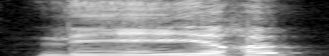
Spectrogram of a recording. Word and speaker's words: lire: The only difficult thing here is the French R.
